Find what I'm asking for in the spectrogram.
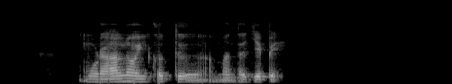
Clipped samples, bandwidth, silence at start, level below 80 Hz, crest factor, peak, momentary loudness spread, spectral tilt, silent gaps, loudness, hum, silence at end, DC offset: under 0.1%; 7.8 kHz; 0.8 s; -66 dBFS; 24 dB; -8 dBFS; 10 LU; -6.5 dB/octave; none; -29 LUFS; none; 1.7 s; under 0.1%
